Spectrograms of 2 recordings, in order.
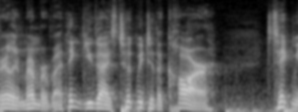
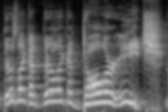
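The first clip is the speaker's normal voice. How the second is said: high quoted voice. Retold or imitated. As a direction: pitch it up like a clerk.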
